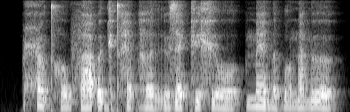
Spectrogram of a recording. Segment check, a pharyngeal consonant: present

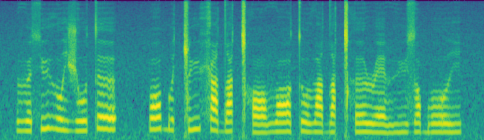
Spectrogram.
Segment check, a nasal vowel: absent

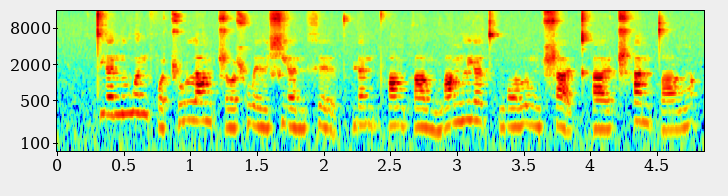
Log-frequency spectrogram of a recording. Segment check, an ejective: absent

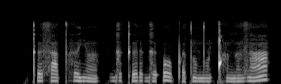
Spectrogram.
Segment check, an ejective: present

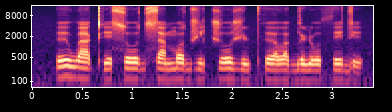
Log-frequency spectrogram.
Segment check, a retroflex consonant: present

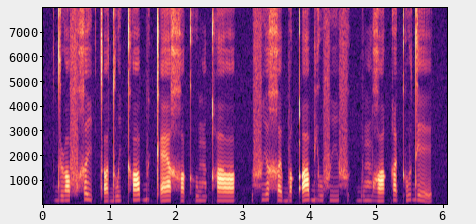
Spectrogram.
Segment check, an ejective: present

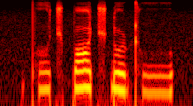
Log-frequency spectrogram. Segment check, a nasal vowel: absent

